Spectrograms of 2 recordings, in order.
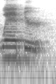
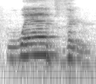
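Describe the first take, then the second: First: The middle consonant is a D sound. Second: The middle consonant is a vibrating TH. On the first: The speaker calls it wrong. "Don't interchange with the D sound, so it's not" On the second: The speaker calls it right. "the T H there is vibrating T H"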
